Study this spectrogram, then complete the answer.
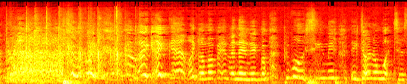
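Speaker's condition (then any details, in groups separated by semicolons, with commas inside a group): Cerebral palsy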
